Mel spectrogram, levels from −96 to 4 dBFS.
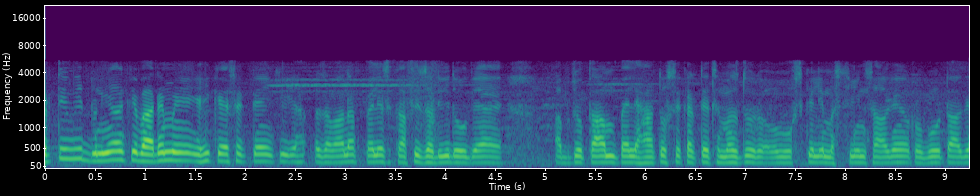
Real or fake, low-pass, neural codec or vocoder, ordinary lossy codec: real; 5.4 kHz; none; AAC, 48 kbps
